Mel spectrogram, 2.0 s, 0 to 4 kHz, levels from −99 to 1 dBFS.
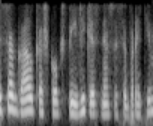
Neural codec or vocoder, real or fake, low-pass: codec, 16 kHz, 1.1 kbps, Voila-Tokenizer; fake; 3.6 kHz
